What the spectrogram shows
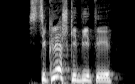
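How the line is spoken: Exclaimed. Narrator (Russian): воскликнул Фолсом

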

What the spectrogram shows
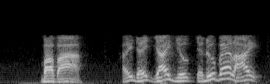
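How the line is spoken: Barking. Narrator (Vietnamese): người kia quát

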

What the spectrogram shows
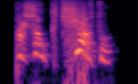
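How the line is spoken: Snapping back. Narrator (Russian): огрызнулся Эрнест

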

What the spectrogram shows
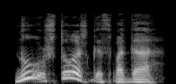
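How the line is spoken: Cheerful declaration. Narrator (Russian): бодро заявил

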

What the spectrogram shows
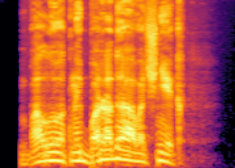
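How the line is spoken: Growling. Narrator (Russian): прорычал Валу

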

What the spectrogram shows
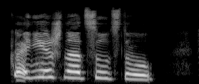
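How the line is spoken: Laughing admission. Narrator (Russian): все еще смеясь призналась белка

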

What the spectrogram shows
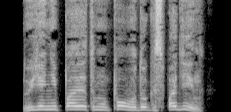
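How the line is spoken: Pleading. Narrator (Russian): взмолился боец

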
